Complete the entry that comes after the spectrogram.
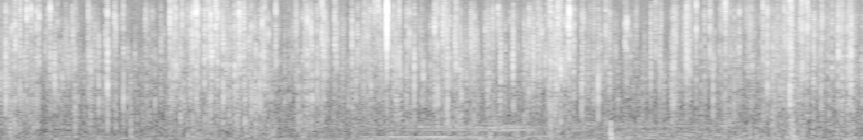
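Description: A large wad of clear plastic bubble wrap is squeezed and crinkled with fingers, producing a steady, dense stream of soft, bright crackling and crinkling. A few sharper snaps stand out along the way, and a faint low hum sits underneath through the middle of the clip.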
